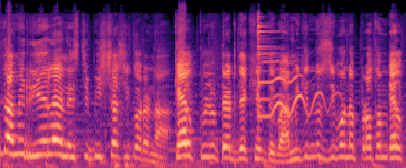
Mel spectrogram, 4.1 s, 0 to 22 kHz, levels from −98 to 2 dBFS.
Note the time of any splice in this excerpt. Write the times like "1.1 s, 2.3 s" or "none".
1.7 s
